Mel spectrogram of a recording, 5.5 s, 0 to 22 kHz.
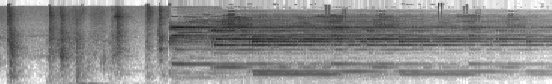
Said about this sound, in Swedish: Vänta, det plingar på dörren. Jag kommer om 2 sekunder, vi får klippa bort det.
